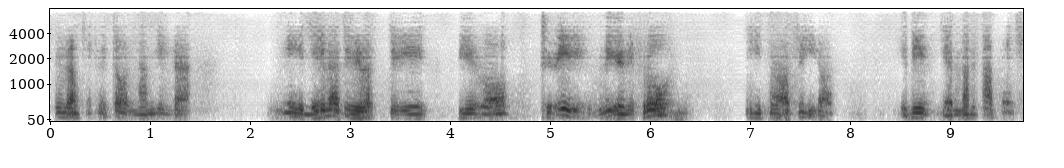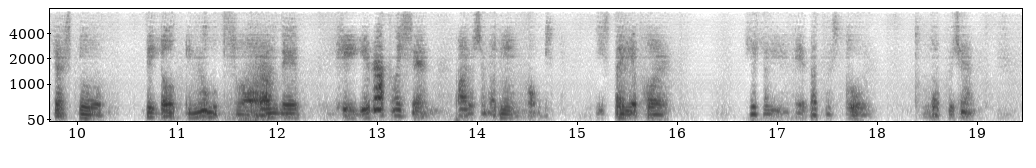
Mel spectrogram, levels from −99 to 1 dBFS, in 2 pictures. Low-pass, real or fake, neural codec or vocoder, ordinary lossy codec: 7.2 kHz; fake; codec, 44.1 kHz, 0.9 kbps, DAC; none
